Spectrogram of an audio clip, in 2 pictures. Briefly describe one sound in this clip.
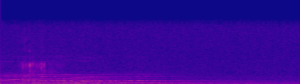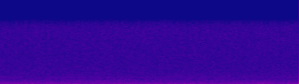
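Fur rubs and rustles right against the microphone.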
